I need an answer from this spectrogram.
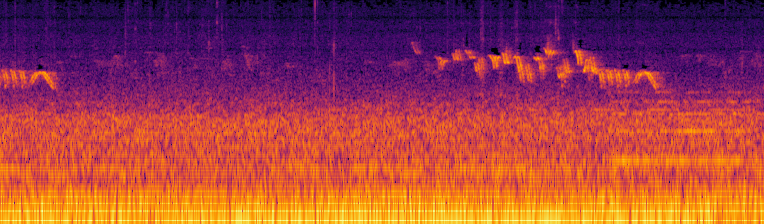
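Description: A songbird singing: a quick jumble of high notes falling at the end, heard ending about half a second in and again as a full phrase of about two seconds in the second half, over a steady low rumble.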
